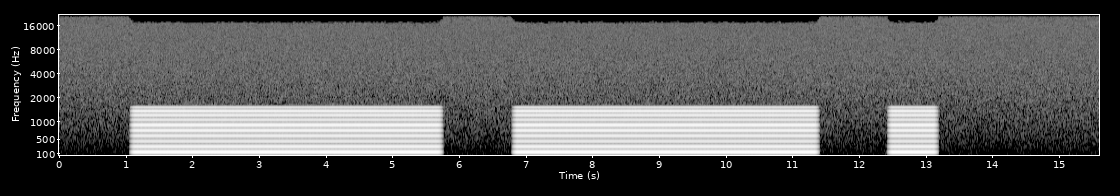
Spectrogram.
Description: Ship horn signal, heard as a ship's horn, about 150 Hz. 2 long, 1 short. At sea: I intend to overtake on your starboard side.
